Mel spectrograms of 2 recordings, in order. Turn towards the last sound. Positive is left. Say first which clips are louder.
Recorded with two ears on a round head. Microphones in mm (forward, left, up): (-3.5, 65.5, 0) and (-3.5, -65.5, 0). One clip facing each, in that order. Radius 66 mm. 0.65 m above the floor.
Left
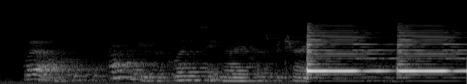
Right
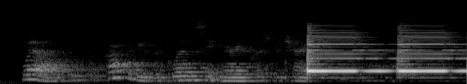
# even
turn(degrees=15)  # may be behind; listen again after turning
